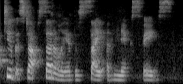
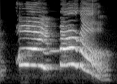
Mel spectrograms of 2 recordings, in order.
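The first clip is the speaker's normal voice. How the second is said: very high, loud bellowing call; loud shout; 19 dB louder, much slower than usual. Acted. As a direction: holler across the room at her. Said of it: "took a deep breath and bowed".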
